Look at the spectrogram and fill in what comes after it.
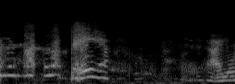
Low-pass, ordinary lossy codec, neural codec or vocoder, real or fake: none; none; codec, 16 kHz, 2 kbps, FreqCodec, smaller model; fake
